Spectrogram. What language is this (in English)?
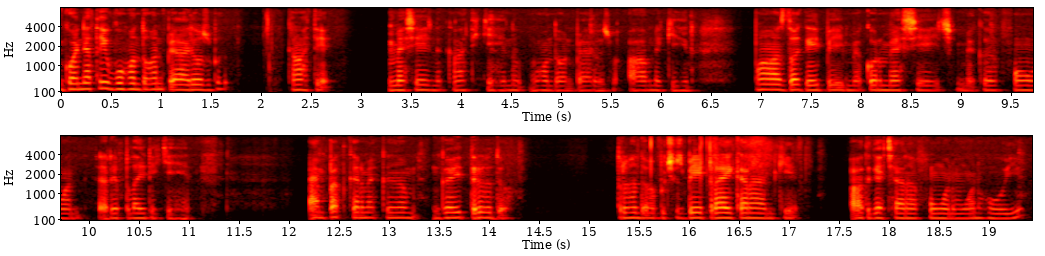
Kashmiri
